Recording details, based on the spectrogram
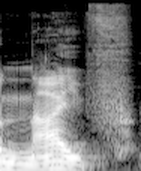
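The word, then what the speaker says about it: knife: यहां पे है के एन आई एफ ई तो नाइफ तो यहां से नाइफ से पढ़ेंगे। यहां पे के साइलेंट हो गया तो यह साइलेंट लेटर के टॉक टॉक में एल साइलेंट हो गया।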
